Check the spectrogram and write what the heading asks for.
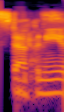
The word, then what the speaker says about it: Stephynie: so um so everybody my name is spelled a little differently i'm sure you'll link it it's stephanie it's s-t-e-p-h-y-n-i-e um last name is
